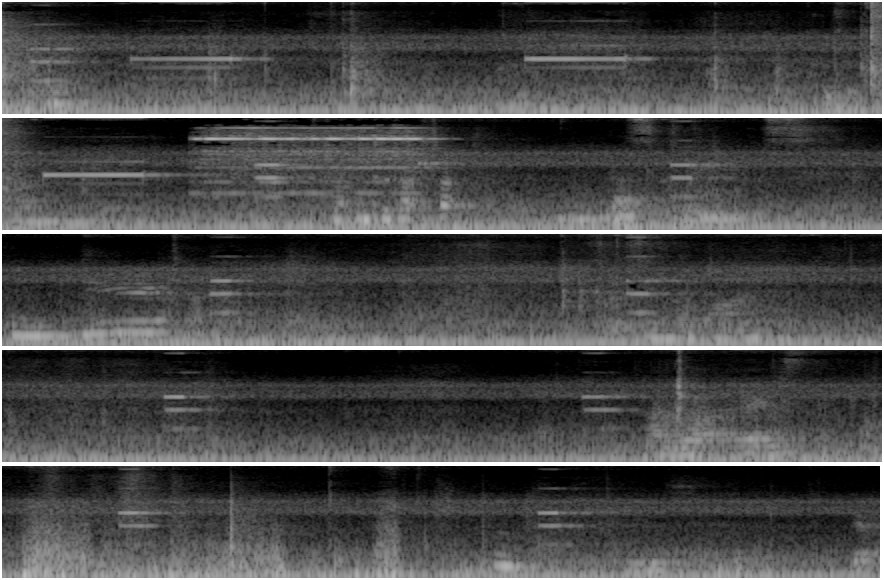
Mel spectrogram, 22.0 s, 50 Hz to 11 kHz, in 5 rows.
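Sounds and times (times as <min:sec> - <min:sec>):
medical equipment beeping: 0:00.0 - 0:01.5, 0:02.5 - 0:03.6, 0:04.3 - 0:06.8, 0:07.6 - 0:08.2, 0:09.6 - 0:10.4, 0:11.8 - 0:12.4, 0:14.0 - 0:14.5, 0:16.0 - 0:17.2, 0:17.9 - 0:18.8, 0:20.1 - 0:20.9.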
